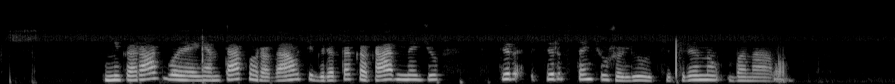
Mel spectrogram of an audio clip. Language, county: Lithuanian, Vilnius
